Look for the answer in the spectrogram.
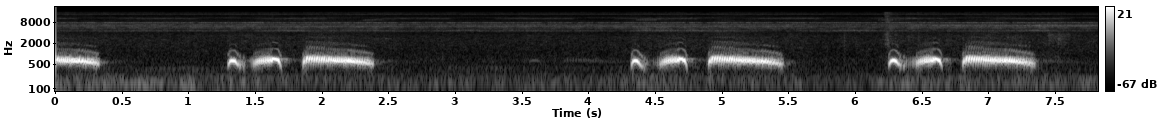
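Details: Lure call of a spotted dove, played to coax wild birds down to the ground: pairs of short hooked coos lead into a long, level, mellow note. Three phrases with a soft low background hum.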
